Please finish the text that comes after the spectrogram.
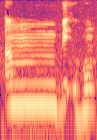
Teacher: نون ساکن اور تنوین کے بعد با آئے تو نون ساکن کو میم سے بدل دیں گے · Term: اقلاب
